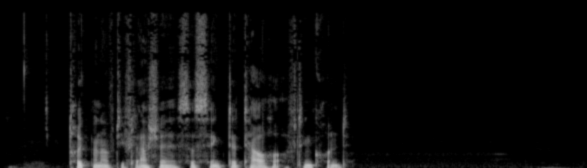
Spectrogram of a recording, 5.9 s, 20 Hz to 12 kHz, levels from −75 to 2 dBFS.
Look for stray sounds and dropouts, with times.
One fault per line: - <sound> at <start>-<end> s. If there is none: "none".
none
